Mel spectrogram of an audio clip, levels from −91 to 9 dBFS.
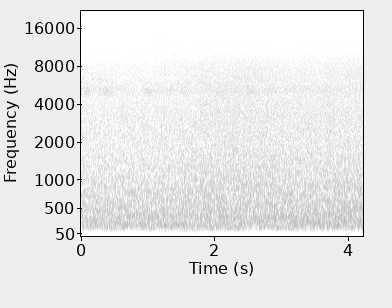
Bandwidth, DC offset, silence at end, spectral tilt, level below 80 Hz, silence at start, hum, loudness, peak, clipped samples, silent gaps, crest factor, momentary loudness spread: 16 kHz; under 0.1%; 0 s; -2.5 dB/octave; under -90 dBFS; 0 s; none; -62 LUFS; -48 dBFS; under 0.1%; none; 14 dB; 2 LU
